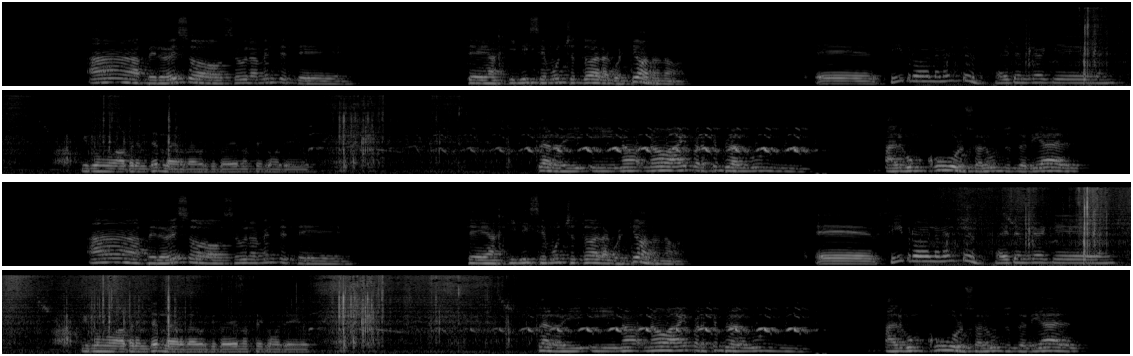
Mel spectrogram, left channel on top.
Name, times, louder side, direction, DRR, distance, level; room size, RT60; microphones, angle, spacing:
voice 1, 0.8-3.4 4.6-6.8 16.6-19.3 20.1-22.0, equal, 15° left, 3.6 m, -42 dB
voice 2, 8.1-11.1 12.1-14.4, right 4 dB, 45° right, 0.7 m, -42 dB
sound 1, 9.1-16.8, right 13 dB, 80° right, 0.5 m, -44 dB
sound 2, 14.4-14.5 14.7-19.5, right 1 dB, 45° left, 3.4 m, -45 dB
14.5 x 14.0 x 2.4 m
head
